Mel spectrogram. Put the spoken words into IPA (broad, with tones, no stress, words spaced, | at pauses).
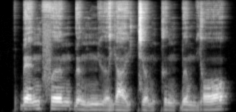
ɓɛ˧˥ŋfəː˧nɗə˨˩˨ŋ ɲɨ˨˩˨ə̯ja˨˩˦jcə˨˩˨mkə˨˩ŋ ɓə˨˩mjɔ˧˥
